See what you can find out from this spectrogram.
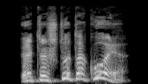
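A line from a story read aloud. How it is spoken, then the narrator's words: Nearly shouting. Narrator (Russian): почти закричал он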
